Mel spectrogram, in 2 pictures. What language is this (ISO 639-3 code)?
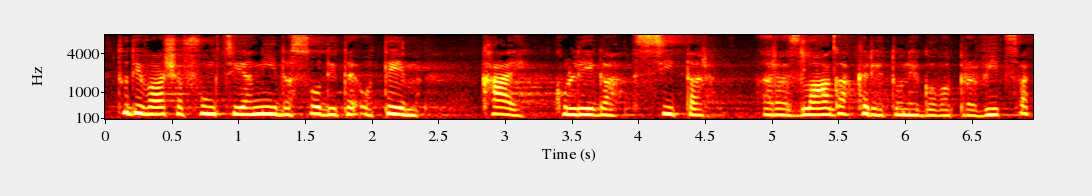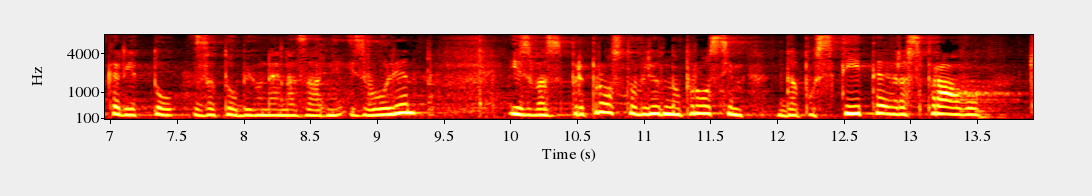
slv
